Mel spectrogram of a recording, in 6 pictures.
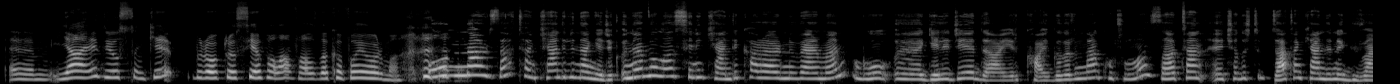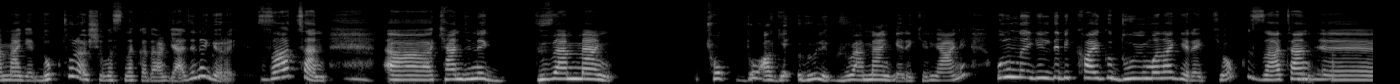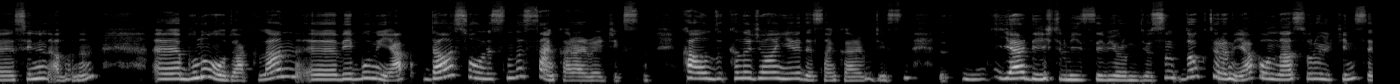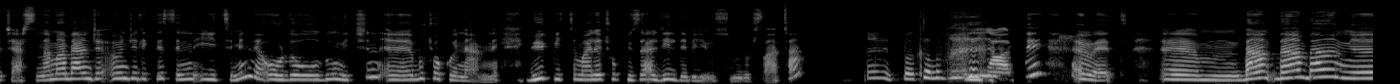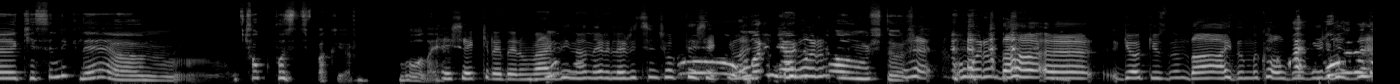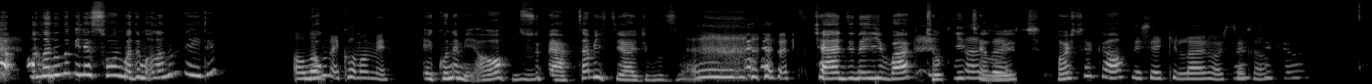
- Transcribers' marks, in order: other background noise; chuckle; chuckle; giggle; chuckle; laugh; chuckle; anticipating: "Alanın neydi?"; laughing while speaking: "Evet"; chuckle
- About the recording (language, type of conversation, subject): Turkish, advice, Belirsizlik karşısında yoğun kaygı yaşayıp karar vermekte zorlandığınız oluyor mu?
- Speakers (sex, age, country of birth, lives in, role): female, 30-34, Turkey, Portugal, user; female, 45-49, Turkey, France, advisor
